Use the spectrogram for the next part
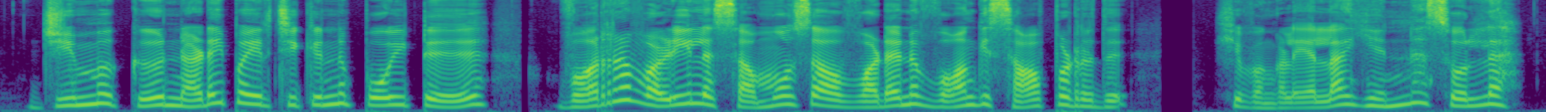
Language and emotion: Tamil, disgusted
